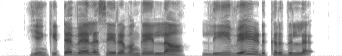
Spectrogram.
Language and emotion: Tamil, happy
